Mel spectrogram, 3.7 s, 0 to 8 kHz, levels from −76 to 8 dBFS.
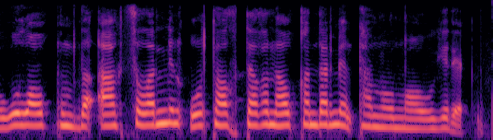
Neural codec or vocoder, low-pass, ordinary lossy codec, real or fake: codec, 16 kHz, 2 kbps, FreqCodec, larger model; 7.2 kHz; none; fake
